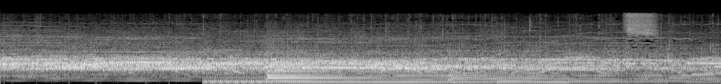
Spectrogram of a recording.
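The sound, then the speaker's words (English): A large crowd shouts and cheers loudly and continuously, a dense roar of voices with whoops rising above it, sustained without a break from start to finish. “So, the way you have shouted, it should be the same kind of impact on his birthday when you are blessing him.”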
